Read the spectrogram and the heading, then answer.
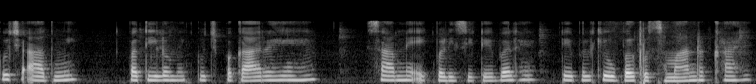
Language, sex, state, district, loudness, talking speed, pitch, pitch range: Hindi, female, Haryana, Rohtak, -18 LUFS, 165 wpm, 195 Hz, 180-200 Hz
